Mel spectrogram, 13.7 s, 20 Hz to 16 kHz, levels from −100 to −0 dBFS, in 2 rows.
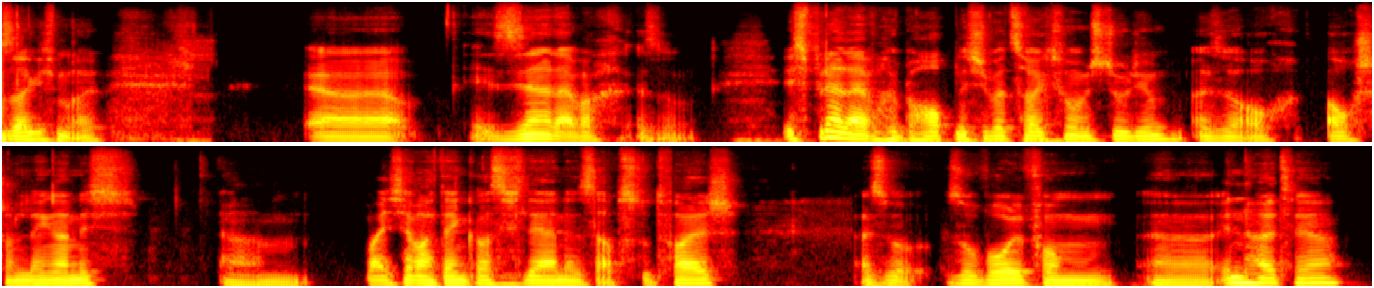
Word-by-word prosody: sage 100 Hz, -3 st, +3 dB
ich 90 Hz, -, -5 dB
mal. 85 Hz, -1 st, -2 dB, 1.0 s
Äh, 90 Hz, 0 st, +1 dB, 0.3 s
sie 105 Hz, -, -8 dB
sind 105 Hz, +5 st, +4 dB
halt 120 Hz, -, +4 dB
einfach 85 Hz, 0 st, 0 dB
also, -, -, -11 dB, 0.5 s
ich 110 Hz, -, 0 dB
bin 160 Hz, -, +4 dB
halt 150 Hz, -4 st, +8 dB
einfach 100 Hz, -4 st, +5 dB
überhaupt 95 Hz, 0 st, +1 dB
nicht 100 Hz, -, +1 dB
überzeugt 100 Hz, 0 st, 0 dB
von 105 Hz, -, 0 dB
meinem 95 Hz, -, +1 dB
Studium, 100 Hz, +2 st, -1 dB
also 90 Hz, -2 st, -3 dB
auch 85 Hz, -2 st, -6 dB
auch 95 Hz, -3 st, -1 dB
schon 90 Hz, +2 st, -2 dB
länger 95 Hz, +2 st, +2 dB
nicht, 100 Hz, 0 st, -2 dB, 0.4 s
ähm, 80 Hz, 0 st, -6 dB, 0.3 s
weil 90 Hz, 0 st, 0 dB
ich 90 Hz, -, -5 dB
einfach 95 Hz, -2 st, +4 dB
denke, 100 Hz, -1 st, +1 dB
was 90 Hz, -2 st, 0 dB
ich 85 Hz, +1 st, -3 dB
lerne, 95 Hz, -1 st, +3 dB
ist 85 Hz, -, -3 dB
absolut -, -, -5 dB
falsch. 105 Hz, +1 st, +1 dB, 0.5 s
Also, -, -, -5 dB
sowohl 100 Hz, +1 st, +2 dB
vom, 95 Hz, -4 st, 0 dB
äh, 85 Hz, 0 st, -3 dB
Inhalt 120 Hz, -2 st, +4 dB
her 120 Hz, +1 st, 0 dB
95 Hz, 185 wpm, -27 LUFS, 90-100 Hz, 1.0 s, halt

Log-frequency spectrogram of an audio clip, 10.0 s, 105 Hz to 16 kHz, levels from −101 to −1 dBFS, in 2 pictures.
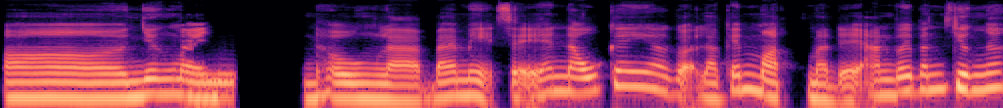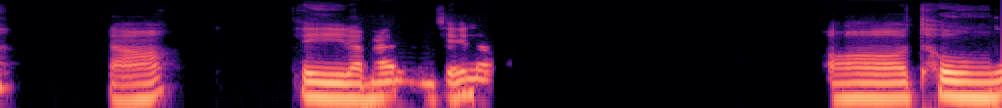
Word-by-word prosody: ờ, 175 Hz, -1 st, +2 dB
nhưng 205 Hz, +1 st, +2 dB
mà 190 Hz, -, +1 dB, 0.7 s
thường 170 Hz, -3 st, +2 dB
là 155 Hz, -2 st, +1 dB
ba 175 Hz, +3 st, -1 dB
mẹ 190 Hz, -2 st, 0 dB
sẽ 200 Hz, +4 st, -1 dB
nấu, 225 Hz, -1 st, +1 dB
cái, 290 Hz, +2 st, 0 dB
a, 255 Hz, -3 st, -1 dB
gọi 200 Hz, -, -3 dB
là, 170 Hz, -, -2 dB
cái, 245 Hz, -, -2 dB
mật 195 Hz, -9 st, +1 dB
mà 165 Hz, -1 st, 0 dB
để -, -, -2 dB
ăn 195 Hz, +1 st, -3 dB
với 230 Hz, -, +2 dB
bánh 250 Hz, +1 st, -1 dB
chưng 255 Hz, -2 st, +4 dB
á, 270 Hz, -, +2 dB, 0.5 s
đó, 160 Hz, +6 st, -4 dB, 0.7 s
thì 175 Hz, -2 st, +4 dB
là 165 Hz, -, +2 dB
ba 170 Hz, +2 st, -1 dB, 0.2 s
mình 165 Hz, -, -7 dB
sẽ 175 Hz, +3 st, -2 dB
nấu. 200 Hz, -, -3 dB, 1.7 s
Ờ, 170 Hz, 0 st, 0 dB
thường 180 Hz, -2 st, +4 dB
175 Hz, 185 wpm, -21 LUFS, 170-210 Hz, 1.7 s, chưng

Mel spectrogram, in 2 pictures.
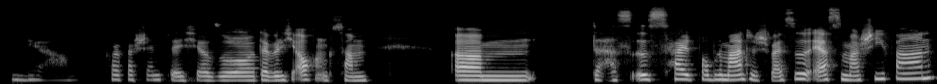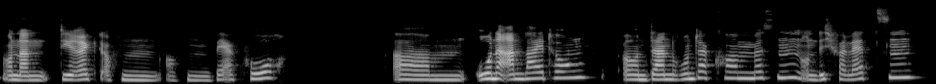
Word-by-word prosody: Ja, 210 Hz, 0 st, -14 dB, 0.7 s
voll 220 Hz, -1 st, -7 dB
verständlich, 215 Hz, -4 st, -9 dB
also 190 Hz, 0 st, -1 dB
da 200 Hz, +1 st, 0 dB
würde 195 Hz, +1 st, 0 dB
ich 195 Hz, -, -4 dB
auch 220 Hz, +1 st, +1 dB
Angst -, -, -10 dB
haben. 185 Hz, +1 st, -4 dB, 0.8 s
Ähm, 195 Hz, -1 st, +4 dB, 0.6 s
das 200 Hz, -2 st, -6 dB
ist 225 Hz, +2 st, -1 dB
halt 230 Hz, -2 st, +3 dB
problematisch, 220 Hz, -1 st, +1 dB
weißt 180 Hz, +7 st, -3 dB
du, -, -, -1 dB
1. 220 Hz, +2 st, +3 dB
mal 200 Hz, -1 st, 0 dB
Skifahren 260 Hz, +4 st, +2 dB
und 210 Hz, -4 st, -1 dB
dann 200 Hz, 0 st, +3 dB
direkt 225 Hz, +2 st, +4 dB
auf -, -, -9 dB
'n 200 Hz, -2 st, -4 dB
auf 190 Hz, -1 st, -14 dB
'n 190 Hz, -2 st, -8 dB
Berg 225 Hz, 0 st, -5 dB
hoch. 280 Hz, +4 st, -1 dB, 1.1 s
Ähm, 215 Hz, -2 st, -1 dB
ohne 260 Hz, +3 st, +6 dB
Anleitung 285 Hz, +6 st, +2 dB, 0.3 s
und 225 Hz, -1 st, -1 dB
dann 230 Hz, 0 st, +5 dB
runterkommen 280 Hz, +3 st, -2 dB
müssen 300 Hz, +1 st, -4 dB
und 215 Hz, -4 st, -5 dB
dich 225 Hz, +1 st, -3 dB
verletzen. 315 Hz, +7 st, -3 dB
220 Hz, 125 wpm, -23 LUFS, 200-255 Hz, 1.1 s, ohne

